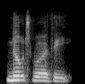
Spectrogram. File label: "Noteworthy", Indian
